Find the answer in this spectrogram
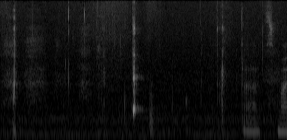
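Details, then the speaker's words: Infant boy hiccuping in short, sharp, jerky bursts while lying on a pillow after spitting up and pooping, with soft adult talk asking if he has the hiccups nearby; hiccups. "do you have the hiccups"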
